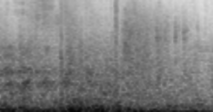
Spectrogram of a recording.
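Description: Heavy, low booming rumble of a cinematic sound effect, with a laugh right at the start.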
